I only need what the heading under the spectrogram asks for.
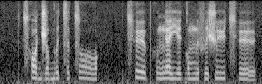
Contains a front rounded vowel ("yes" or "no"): yes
